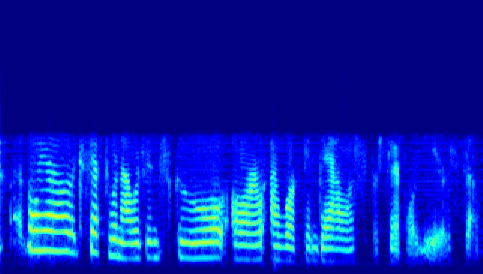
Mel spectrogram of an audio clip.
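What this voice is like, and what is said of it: Southern US accent. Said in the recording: “got that wonderful Southern accent”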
